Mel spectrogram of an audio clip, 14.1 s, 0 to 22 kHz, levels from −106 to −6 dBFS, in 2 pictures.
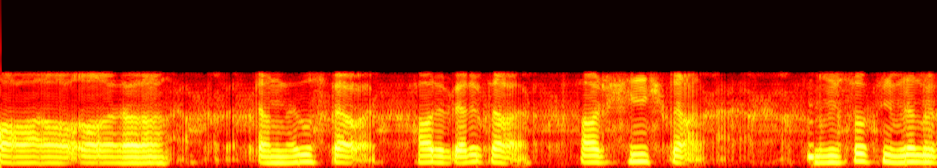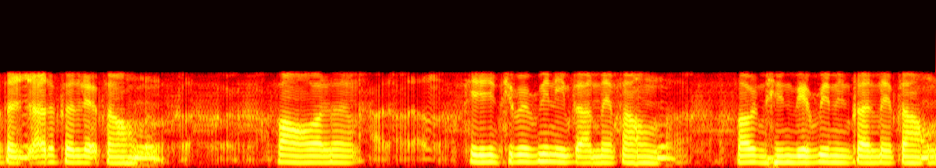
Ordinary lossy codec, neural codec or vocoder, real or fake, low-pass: none; autoencoder, 44.1 kHz, a latent of 192 numbers a frame, MeloTTS; fake; 3.6 kHz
